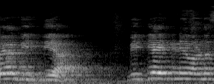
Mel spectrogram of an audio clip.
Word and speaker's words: विद्या: इसको अगर धा पढ़ेंगे तो गलत हो जाएगा। इसलिए दा में या लगा हुआ, आ लगा हुआ है, दा में आ लगा हुआ है, इसलिए विद्या, विद्या।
